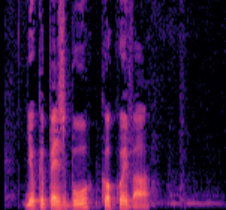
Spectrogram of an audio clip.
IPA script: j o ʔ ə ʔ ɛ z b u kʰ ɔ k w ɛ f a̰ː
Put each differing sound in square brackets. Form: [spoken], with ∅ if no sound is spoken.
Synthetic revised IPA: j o [k] ə [p] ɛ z b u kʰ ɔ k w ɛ [v] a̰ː

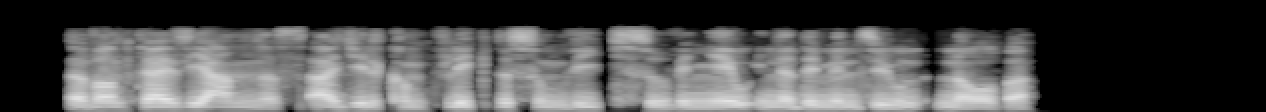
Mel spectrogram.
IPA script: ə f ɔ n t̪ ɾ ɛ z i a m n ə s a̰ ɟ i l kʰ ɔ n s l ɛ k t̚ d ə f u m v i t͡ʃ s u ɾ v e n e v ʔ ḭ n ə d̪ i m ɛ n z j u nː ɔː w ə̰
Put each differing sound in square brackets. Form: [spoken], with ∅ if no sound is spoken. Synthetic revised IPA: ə [v] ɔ n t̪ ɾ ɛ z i a m n ə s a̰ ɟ i l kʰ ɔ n [f] l [i] k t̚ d ə [s] u m v i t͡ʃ s u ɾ v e [ɲ] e [w] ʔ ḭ n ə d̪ i m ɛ n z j u nː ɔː [v] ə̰

